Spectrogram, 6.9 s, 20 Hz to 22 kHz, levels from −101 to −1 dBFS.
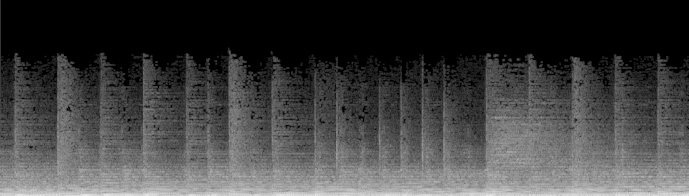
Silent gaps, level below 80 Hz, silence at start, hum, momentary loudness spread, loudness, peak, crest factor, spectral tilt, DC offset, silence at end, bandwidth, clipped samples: none; -26 dBFS; 0 s; none; 3 LU; -18 LUFS; -2 dBFS; 14 dB; -7 dB/octave; under 0.1%; 0 s; 12.5 kHz; under 0.1%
